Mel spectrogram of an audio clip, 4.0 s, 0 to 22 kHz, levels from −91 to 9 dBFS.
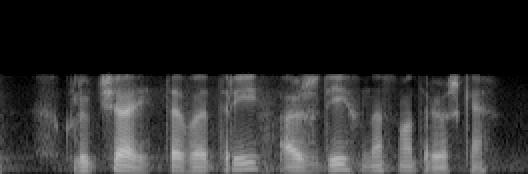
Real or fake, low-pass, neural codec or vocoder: fake; 3.6 kHz; codec, 16 kHz, about 1 kbps, DyCAST, with the encoder's durations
